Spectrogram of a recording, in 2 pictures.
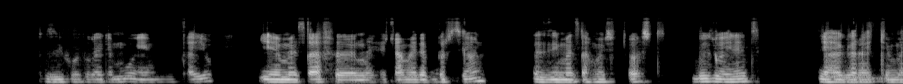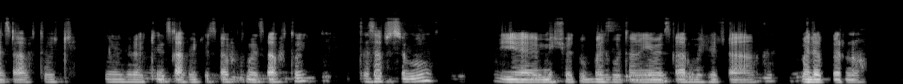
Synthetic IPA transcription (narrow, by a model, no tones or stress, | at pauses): kʰəzifot̪ʰolajd̪əɡmo̞jɛmɪt̪ʰːajːɛw | jɛməsʼafməʃɛt͡ʃʼaməd̪əbːɨɾsiho̞n | kəzːihməsʼafməʃɛ̥t͡ʃʼawʊst̪ʼ | bɨzuajnət̪ | jɛhaɡəɾat͡ʃːɪnməsʼaft̪ʰo̞t͡ʃː | jɛhaɡəɾat͡ʃːɪnsʼafo̞t͡ʃːjɛsʼaft̪ʰməsʼaft̪ʰo̞t͡ʃː | t̪ʰəs̬aβsɨβo | jɛmːiʃət̪ʼubːət̪bo̞t̪ʰanəwjɛməsʼhafməʃɛt͡ʃʼaməd̪əbːɨɾnəw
